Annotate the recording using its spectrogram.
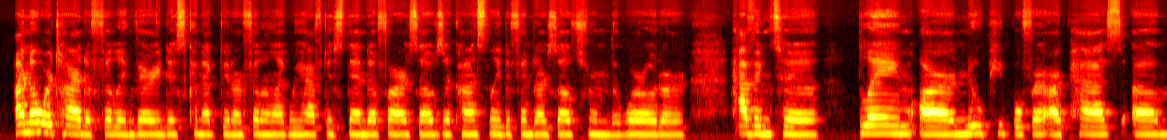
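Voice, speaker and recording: A somewhat breathy voice with a dark, mellow tone. It speaks at a moderate pace in a monotone, flat intonation. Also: woman. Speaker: tarot reader. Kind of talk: tarot reading monologue. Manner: emotional, earnest.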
